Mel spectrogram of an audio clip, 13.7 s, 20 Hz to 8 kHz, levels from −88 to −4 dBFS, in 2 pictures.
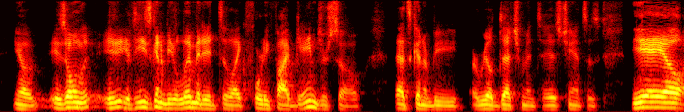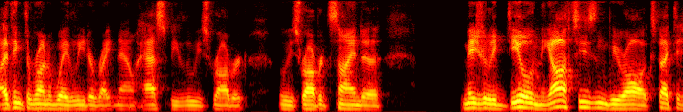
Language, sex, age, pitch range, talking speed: English, male, 30-49, 105-120 Hz, 235 wpm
